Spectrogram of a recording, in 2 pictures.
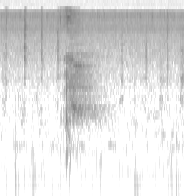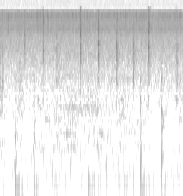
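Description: Near silence, with faint light ticks and one soft scrape about a second in, from a plastic squeegee spreading chalk paste over a silkscreen transfer.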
